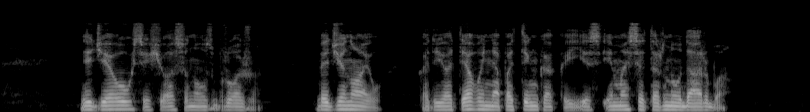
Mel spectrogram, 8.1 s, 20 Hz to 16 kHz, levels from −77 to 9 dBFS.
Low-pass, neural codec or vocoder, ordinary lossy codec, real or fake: 7.2 kHz; codec, 16 kHz, 16 kbps, FreqCodec, larger model; MP3, 48 kbps; fake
